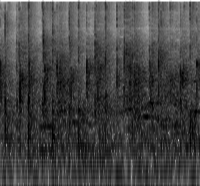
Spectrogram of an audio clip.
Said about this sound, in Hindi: तो लड़की अपने लिए ताली बजाएगी।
